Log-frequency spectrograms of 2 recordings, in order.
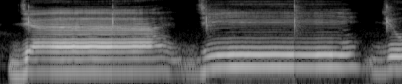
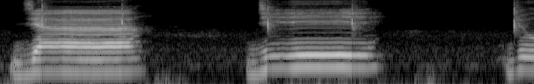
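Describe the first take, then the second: First: The syllables flow without breaks between them. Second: The syllables are cut apart with breaks.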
